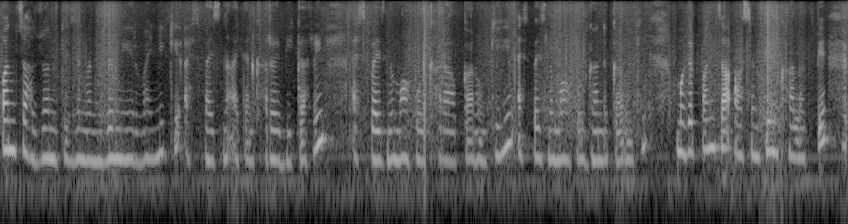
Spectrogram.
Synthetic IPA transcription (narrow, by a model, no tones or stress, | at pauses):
pɐnsaɦzont̪izimɐnzɐmiːɾʋɐjnikiʔɐspɐjznɐ̰ʔɐ̰t̪ʲɐnkʰɐɾəbʱikɐɦɾinʲɐspɐjznɐmaːɦoːlkʰɐɾaːb̚kɐ̰ɾuŋkiɦinɐspɐjznɐmaːɦoːlɡɐ̃nd̪kɐɾũŋkʰi | mɐɡɐɾpɐnsa̰aːsɐnt̪imkʰɐlɐk̚t̪i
